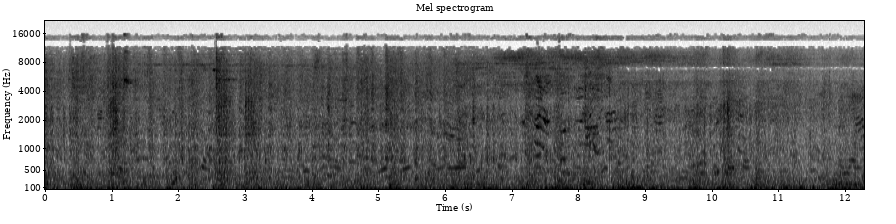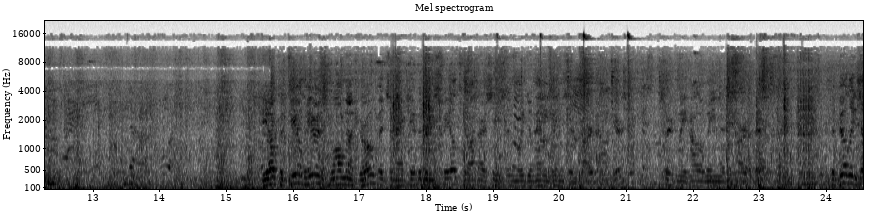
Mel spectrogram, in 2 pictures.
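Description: An open train car rumbles and clatters steadily along a track.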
